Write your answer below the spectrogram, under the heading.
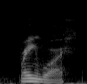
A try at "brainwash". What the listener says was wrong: I don't know why you're saying the R. Why you put the R? You're pronouncing R.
